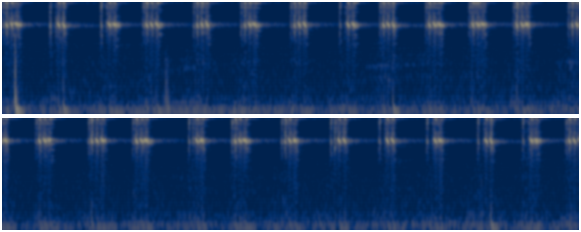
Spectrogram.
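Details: Steady, bright cricket chirps, meant to drive off rats, about four per second, evenly spaced, each a short shrill pulse, over a quiet low background hum.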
